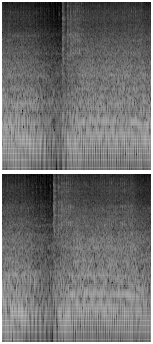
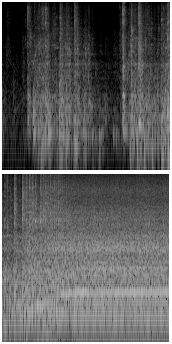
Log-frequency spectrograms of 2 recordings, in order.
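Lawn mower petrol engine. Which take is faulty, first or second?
first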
